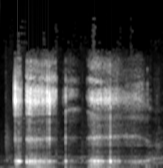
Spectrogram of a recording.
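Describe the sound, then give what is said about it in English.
A voice imitates the rattling, labored breath of a wounded man during a tabletop role-playing game. Two long, raspy, snore-like rattles with short snorting catches are moderately loud and heard alone. “The whole first floor goes quiet. You hear this rattling breath of De La Cruz.”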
